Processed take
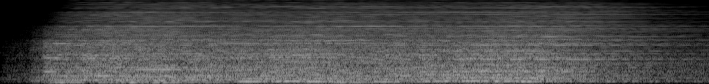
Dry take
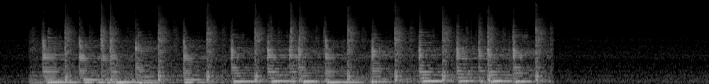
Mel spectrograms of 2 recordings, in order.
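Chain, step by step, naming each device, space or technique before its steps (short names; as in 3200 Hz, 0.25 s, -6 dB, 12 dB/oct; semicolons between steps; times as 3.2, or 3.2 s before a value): analogue delay pedal into a guitar amplifier (analogue delay 0.428 s, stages 4096, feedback 63%, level -13 dB; tube stage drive 31 dB, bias 0.75; speaker cabinet 99–4600 Hz, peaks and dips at 100 Hz -7 dB, 150 Hz -5 dB, 730 Hz +4 dB, 3600 Hz -10 dB); shimmer reverb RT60 1.8 s, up +12 st, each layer -2 dB, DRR -10.5 dB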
